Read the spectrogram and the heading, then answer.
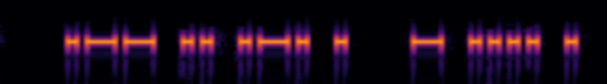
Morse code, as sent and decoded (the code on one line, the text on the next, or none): .-- .. .-. / - .... .
WIRE THE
